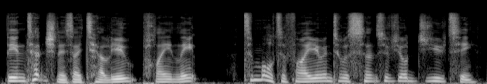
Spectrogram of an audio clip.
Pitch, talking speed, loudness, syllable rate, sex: 140 Hz, 195 wpm, -18 LUFS, 5.7 syllables/s, male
